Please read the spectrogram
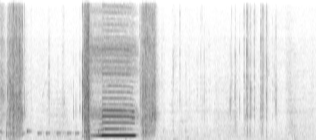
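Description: Paper party blower blown: a flat, steady, reedy note about two seconds in that lasts about a second and is the loudest sound, after a faint short toot a second earlier. A laugh at the very start.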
